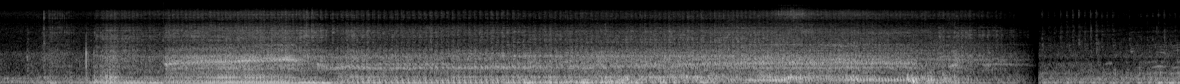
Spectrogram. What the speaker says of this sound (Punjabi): ਟਰੈਕਟਰ ਪਾ ਲਿਆ ਇਹਨਾਂ ਨੇ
